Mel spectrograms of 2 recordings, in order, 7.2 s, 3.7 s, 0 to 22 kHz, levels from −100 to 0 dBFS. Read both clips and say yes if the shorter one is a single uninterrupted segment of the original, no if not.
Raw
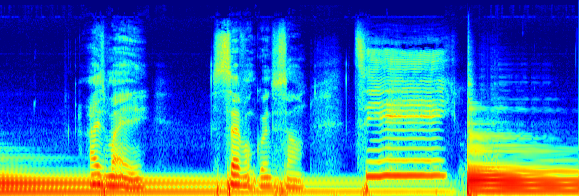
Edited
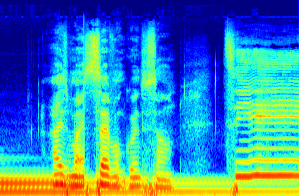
no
